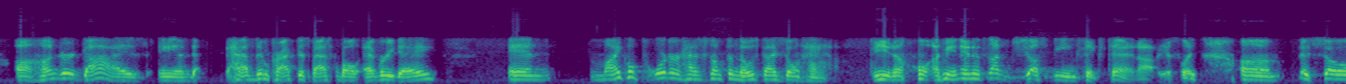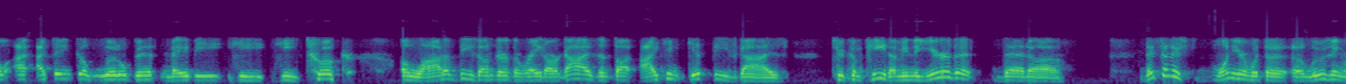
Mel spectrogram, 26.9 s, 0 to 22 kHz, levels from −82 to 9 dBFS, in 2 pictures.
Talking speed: 165 wpm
